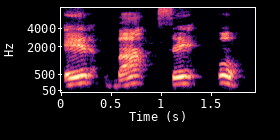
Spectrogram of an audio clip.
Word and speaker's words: herbáceo: 4 sílabas, herbáceo, y por eso es que lleva acento, porque es una esdrújula por hiato.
